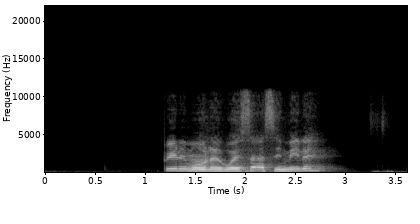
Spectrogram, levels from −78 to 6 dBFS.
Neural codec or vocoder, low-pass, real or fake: codec, 16 kHz in and 24 kHz out, 0.9 kbps, LongCat-Audio-Codec, fine tuned four codebook decoder; 10.8 kHz; fake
